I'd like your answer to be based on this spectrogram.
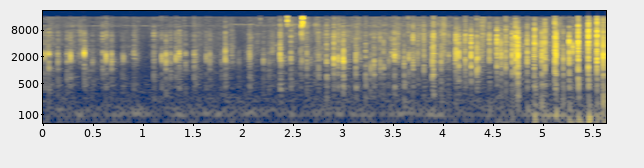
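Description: A dark leather folio tablet case, held in both hands, is tapped rapidly with the fingernails. The result is a dense, typing-like stream of short, dry clicks with a bright edge, growing somewhat louder and sharper toward the end.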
